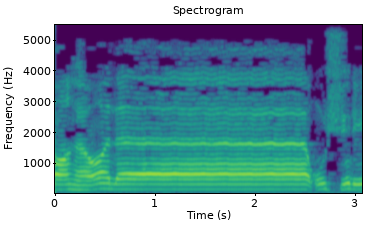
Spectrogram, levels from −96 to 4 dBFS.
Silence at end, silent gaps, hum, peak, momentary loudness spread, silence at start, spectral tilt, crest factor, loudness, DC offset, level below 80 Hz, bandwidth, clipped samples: 0 s; none; none; -6 dBFS; 5 LU; 0 s; -7 dB/octave; 10 dB; -15 LUFS; under 0.1%; -54 dBFS; 5.4 kHz; under 0.1%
